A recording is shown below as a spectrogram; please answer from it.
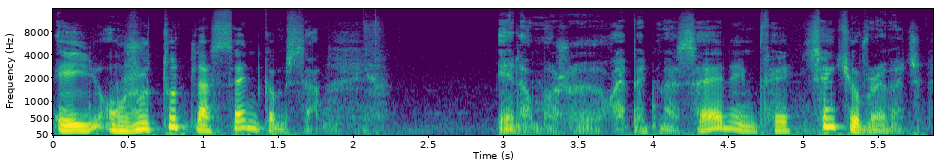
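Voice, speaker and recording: Older man telling an animated anecdote. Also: on the high side, normal speed, gravelly. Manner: animated, acts out the voices in his stories. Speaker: guest, actor. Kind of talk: anecdotal interview storytelling.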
